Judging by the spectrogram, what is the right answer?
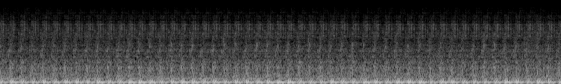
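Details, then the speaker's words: Suzuki Shogun FI (Shogun NR) had a hunting idle and MIL blinking 4 times for an ISC sensor fault; the ISC valve passage was blocked. The next morning it starts easily from cold and idles steadily at about three thumps a second, no rise or fall. "Oke dan ternyata masih mudah untuk hidup dan Langsa mesin itu juga stabil tidak ada naik turun kita tunggu beberapa saat"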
